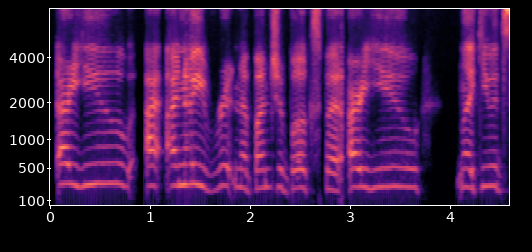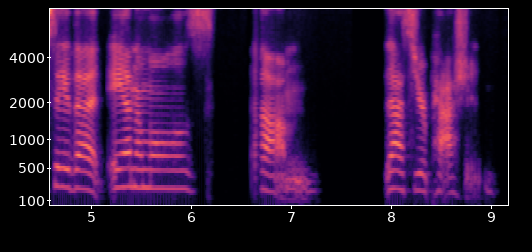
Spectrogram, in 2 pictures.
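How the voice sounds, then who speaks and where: A woman's voice: a little high, fairly even intonation, takes it slowly, no room sound, clean studio sound. A woman hosting a podcast, who laughs a lot, reacts with short eager words, and breaks in with apologies. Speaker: podcast host. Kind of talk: casual interview.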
